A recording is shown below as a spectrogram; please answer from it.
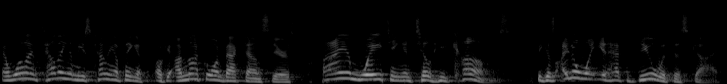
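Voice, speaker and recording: A man's voice: sits high, huge pitch swings, quick pace, hardly any pauses, dark tone, husky. A middle-aged man preaching a sermon in a conversational, humorous way, acting out the people in his stories. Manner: conversational, humorous, acts out quoted voices. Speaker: pastor. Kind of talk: sermon with personal storytelling.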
